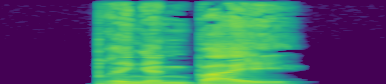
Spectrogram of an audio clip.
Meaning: inflection of beibringen: 1. first/third-person plural present 2. first/third-person plural subjunctive I
- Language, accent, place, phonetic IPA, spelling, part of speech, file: German, Germany, Berlin, [ˌbʁɪŋən ˈbaɪ̯], bringen bei, verb, De-bringen bei.ogg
